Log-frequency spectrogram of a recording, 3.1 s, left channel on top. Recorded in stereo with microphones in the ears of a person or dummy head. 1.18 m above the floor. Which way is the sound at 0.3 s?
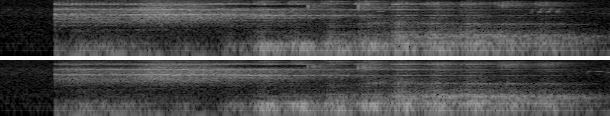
35° left (ahead or behind).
